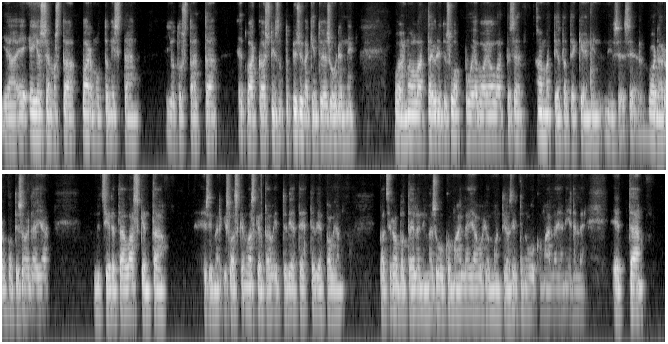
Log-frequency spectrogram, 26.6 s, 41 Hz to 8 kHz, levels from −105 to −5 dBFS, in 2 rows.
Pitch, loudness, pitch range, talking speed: 110 Hz, -27 LUFS, 105-115 Hz, 130 wpm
